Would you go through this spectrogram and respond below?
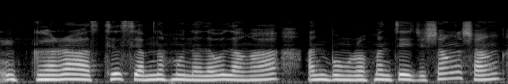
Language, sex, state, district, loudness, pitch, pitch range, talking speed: Mizo, female, Mizoram, Aizawl, -14 LUFS, 220 Hz, 215-230 Hz, 165 wpm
